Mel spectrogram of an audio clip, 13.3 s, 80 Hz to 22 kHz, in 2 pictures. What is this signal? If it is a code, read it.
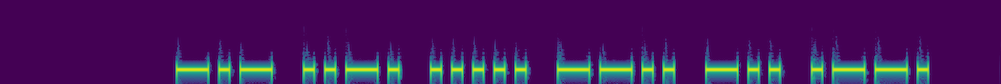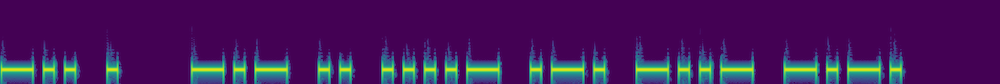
Morse code, heard as a keyed tone, about 17 wpm, 700 Hz. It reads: KF5ZDP DE KI4RXC
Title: USA Callsign DE Callsign 17wpm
